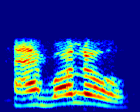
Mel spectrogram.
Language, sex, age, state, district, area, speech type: Bengali, female, 45-60, West Bengal, Darjeeling, urban, conversation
